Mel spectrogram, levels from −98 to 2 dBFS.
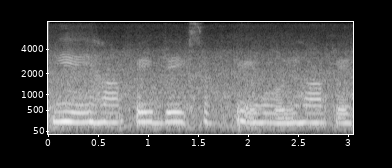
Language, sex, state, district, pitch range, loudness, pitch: Hindi, female, Haryana, Charkhi Dadri, 180-225 Hz, -14 LUFS, 215 Hz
